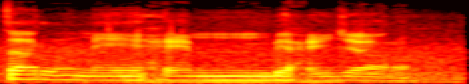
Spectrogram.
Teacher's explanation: Karena mim mati bertemu ba, bacaannya samar, ikhfa samar. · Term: ikhfa syafawi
